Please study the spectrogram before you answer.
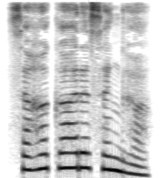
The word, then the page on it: ಸಹಕಾರಿಸಂಘ: sahakāri sangha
